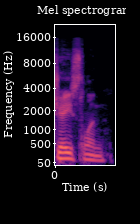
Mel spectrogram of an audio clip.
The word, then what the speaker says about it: Jacqueline: Jacqueline, which Jesse always insists is pronounced Jacelyn, the way that you spell it.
